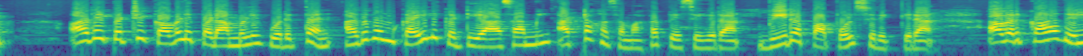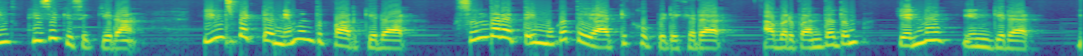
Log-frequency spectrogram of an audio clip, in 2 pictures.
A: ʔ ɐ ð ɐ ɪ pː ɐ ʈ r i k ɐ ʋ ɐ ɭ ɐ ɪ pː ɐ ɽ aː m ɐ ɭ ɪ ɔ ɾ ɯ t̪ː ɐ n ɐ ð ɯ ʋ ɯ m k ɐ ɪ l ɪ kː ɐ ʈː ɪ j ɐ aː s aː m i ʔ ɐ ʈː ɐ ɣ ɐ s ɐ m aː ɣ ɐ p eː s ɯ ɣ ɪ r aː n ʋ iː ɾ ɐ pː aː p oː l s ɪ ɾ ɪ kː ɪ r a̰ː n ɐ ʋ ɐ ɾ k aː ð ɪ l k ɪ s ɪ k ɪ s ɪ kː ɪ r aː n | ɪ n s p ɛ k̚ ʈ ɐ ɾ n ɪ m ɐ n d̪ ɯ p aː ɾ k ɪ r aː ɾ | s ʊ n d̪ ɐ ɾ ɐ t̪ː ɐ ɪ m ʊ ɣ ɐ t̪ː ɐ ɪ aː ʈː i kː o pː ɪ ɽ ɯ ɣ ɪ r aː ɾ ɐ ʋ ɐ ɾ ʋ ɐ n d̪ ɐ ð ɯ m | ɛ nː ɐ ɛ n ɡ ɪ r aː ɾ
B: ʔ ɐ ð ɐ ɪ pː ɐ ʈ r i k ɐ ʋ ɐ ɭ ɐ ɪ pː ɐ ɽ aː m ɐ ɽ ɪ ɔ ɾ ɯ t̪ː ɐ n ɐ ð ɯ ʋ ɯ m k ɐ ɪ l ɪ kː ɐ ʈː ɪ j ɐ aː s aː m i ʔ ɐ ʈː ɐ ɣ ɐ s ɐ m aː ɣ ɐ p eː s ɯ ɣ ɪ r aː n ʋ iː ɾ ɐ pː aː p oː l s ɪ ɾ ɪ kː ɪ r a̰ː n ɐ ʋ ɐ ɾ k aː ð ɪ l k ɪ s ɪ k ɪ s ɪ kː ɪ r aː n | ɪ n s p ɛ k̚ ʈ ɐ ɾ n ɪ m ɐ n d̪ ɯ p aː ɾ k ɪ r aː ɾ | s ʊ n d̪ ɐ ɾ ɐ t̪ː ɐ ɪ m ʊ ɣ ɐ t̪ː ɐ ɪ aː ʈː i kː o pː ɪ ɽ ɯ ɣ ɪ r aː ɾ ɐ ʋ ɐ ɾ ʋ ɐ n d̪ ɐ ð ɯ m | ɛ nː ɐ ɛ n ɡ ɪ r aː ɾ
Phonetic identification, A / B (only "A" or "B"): A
